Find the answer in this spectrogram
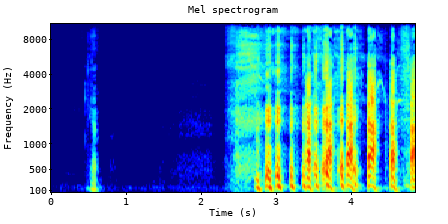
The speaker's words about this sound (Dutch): Hou eens op met dat fucking hoesten.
